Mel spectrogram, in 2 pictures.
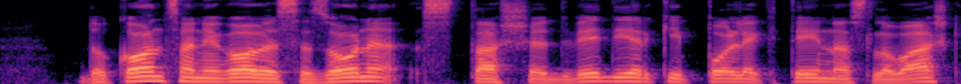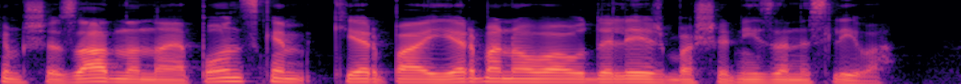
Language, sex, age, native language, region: Slovenian, male, 30-49, Slovenian, Savinja region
